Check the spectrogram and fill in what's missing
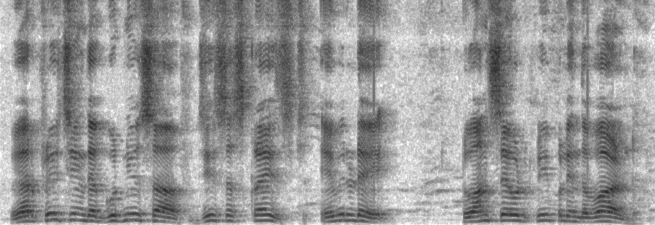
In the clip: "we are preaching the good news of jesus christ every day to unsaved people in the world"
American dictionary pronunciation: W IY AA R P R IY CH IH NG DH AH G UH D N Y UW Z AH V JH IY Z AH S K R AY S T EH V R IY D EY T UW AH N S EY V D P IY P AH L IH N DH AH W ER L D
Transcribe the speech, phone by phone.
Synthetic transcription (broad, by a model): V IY AA R P R IY CH IH NG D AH G UH D N Y UW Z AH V JH IY S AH S K R AY S T EH V R IY D EY T UW AH N S EY V D P IY P AH L IH N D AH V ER L D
